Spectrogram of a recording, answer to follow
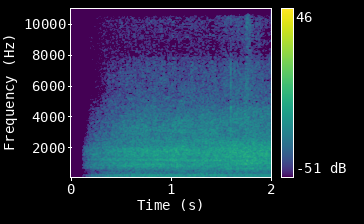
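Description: Steady low engine rumble with a faint constant hum.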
